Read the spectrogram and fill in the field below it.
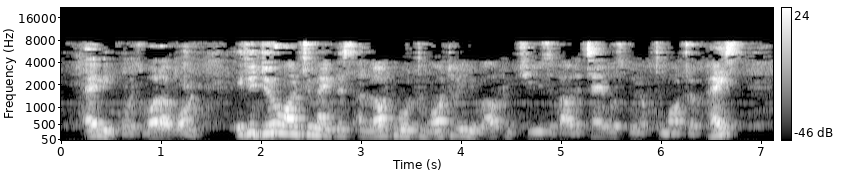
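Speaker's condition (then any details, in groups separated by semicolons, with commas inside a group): No condition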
